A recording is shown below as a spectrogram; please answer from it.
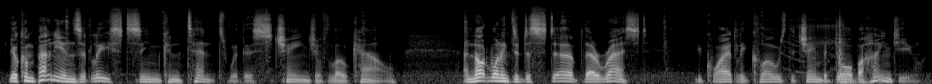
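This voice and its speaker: A man reading scripted fantasy audio drama narration in a measured, atmospheric storytelling manner. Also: on the low side, a little hiss or hum.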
